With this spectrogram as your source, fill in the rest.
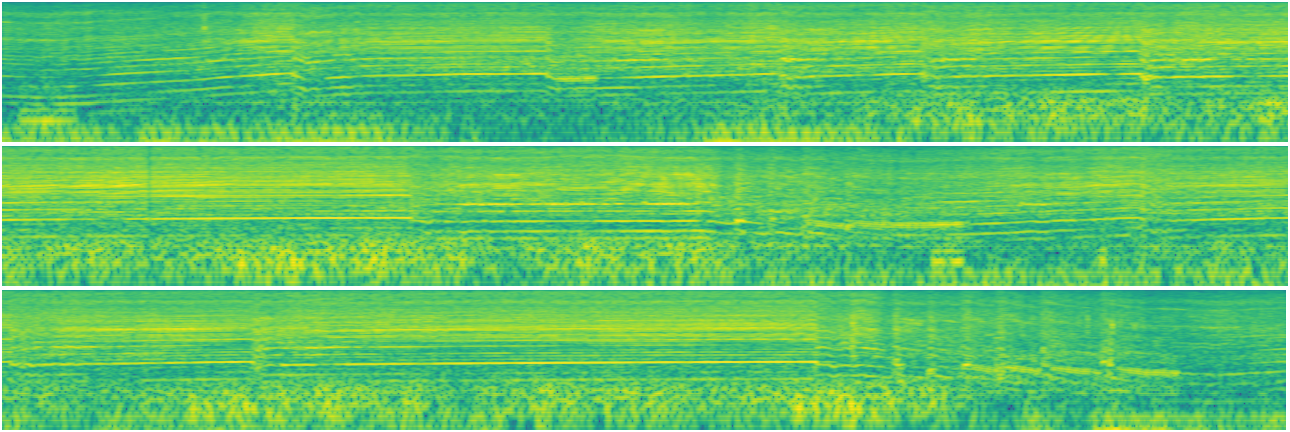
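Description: A racing car engine screams at high revs, climbing in pitch and dropping with each gear change.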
